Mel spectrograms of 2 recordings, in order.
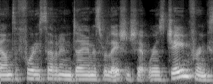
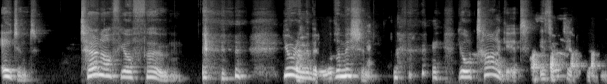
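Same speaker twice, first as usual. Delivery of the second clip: put-on English accent, pitched up; 6 semitones higher than usual. Asked about the two characters' dynamic, giving an example line to the agent: Diana English accent. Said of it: "I need to put on an English accent".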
